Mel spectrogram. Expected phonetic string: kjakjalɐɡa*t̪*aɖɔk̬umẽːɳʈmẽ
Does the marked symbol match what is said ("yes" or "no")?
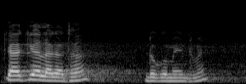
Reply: no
